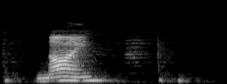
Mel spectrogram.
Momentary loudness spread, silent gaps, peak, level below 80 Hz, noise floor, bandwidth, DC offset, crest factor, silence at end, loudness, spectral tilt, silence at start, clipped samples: 17 LU; none; -2 dBFS; -68 dBFS; -45 dBFS; 7.2 kHz; under 0.1%; 20 dB; 0.45 s; -17 LUFS; -6 dB/octave; 0.05 s; under 0.1%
